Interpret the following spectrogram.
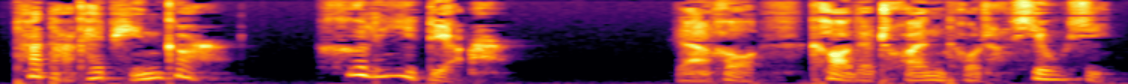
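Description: A man's voice: medium pitch, wildly swooping pitch, a little slow, breathy edge, dull audio. A man reading scripted literary narration as an audiobook narrator.

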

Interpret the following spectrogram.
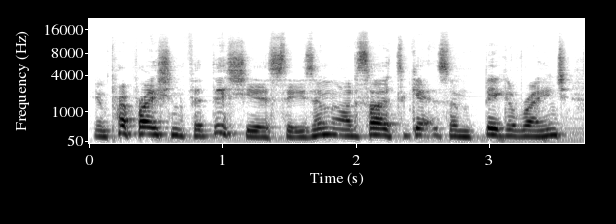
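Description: A man's voice: fairly high pitch, a little fast, slightly rough. A man in his thirties hosting a bike tech show, chatting enthusiastically as he reads out viewer entries in a workshop. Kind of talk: casual reading and reacting to viewer entries. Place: workshop with tools on the wall.

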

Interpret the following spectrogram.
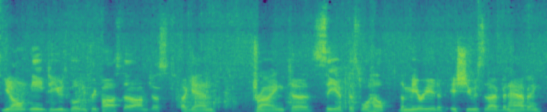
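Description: A man's voice: on the low side, fairly even intonation, moderate pace, fairly bright tone, a little hiss or hum, rough recording. A man hosting a home cooking show, chatting casually and making wry, self-deprecating asides as he cooks. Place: home kitchen, stovetop.

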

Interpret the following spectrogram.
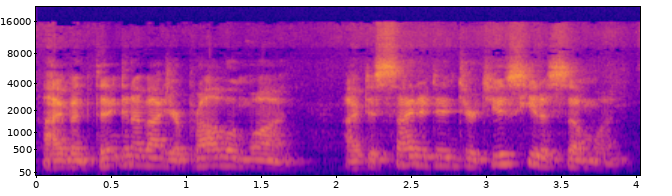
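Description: A man's voice: fairly high pitch, brisk, a bit bright, pitched above the performer's own voice, natural voice. A man voicing a grumpy, cynical dead grandfather in a story, blunt and needling. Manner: blunt, scolding, needling with questions. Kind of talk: storytelling character voice. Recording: distant mic with background noise.

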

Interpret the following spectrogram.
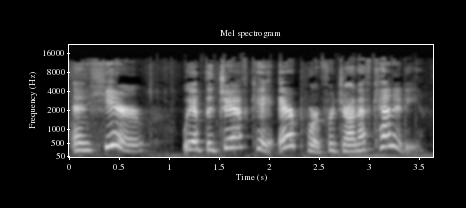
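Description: A woman's voice: sits high, animated, normal speed, bright, forceful tone, slight background noise. A young adult woman reading a picture book to children as a teacher would, with explanatory asides and questions to her listeners. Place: small room indoors.

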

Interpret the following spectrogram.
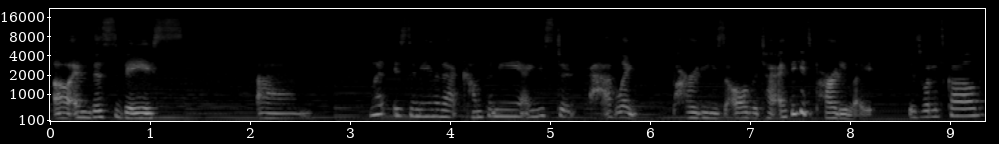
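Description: A woman's voice: mid-range voice, normal speed. A woman in her fifties giving a casual, rambling, chatty voice-over for a home vlog, prone to chuckling. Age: 50s. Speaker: craft vlogger. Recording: music behind the voice. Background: music.

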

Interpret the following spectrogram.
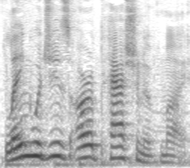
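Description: A man voicing a calm, gracious temple priest, speaking softly but firmly in a measured, courteous way. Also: high-pitched, breathy edge, faint music behind, full character voice.

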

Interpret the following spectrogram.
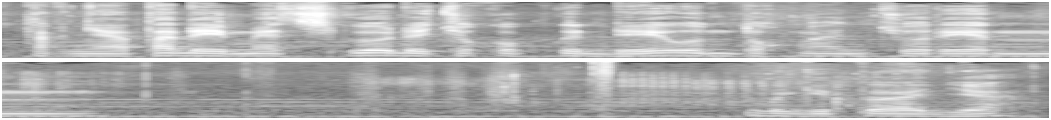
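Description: A man's voice: fairly low pitch, level tone, normal speed, fairly bright tone, soft background music. A man with an Indonesian accent giving casual commentary on a video game he is playing. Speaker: gaming video host. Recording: clear background noise, game ambience.

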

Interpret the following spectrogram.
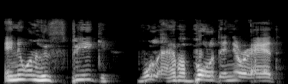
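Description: A man's voice: on the high side, slow, sharp tone, husky, full character voice. A man voicing an enraged, unstable armed young man who screams threats and demands in an amateur story reading. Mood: menacing, furious.

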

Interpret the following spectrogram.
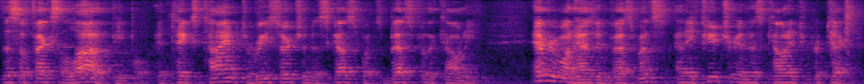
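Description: A man reads written statements aloud at a public hearing. His voice sits at a middle pitch. The room is echoey and he sounds away from the mic, with faint noise behind. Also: lively intonation, brisk, distant mic. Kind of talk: reading prepared statements aloud at a public meeting.

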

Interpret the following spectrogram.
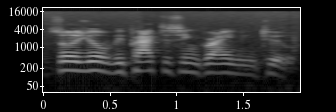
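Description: A middle-aged man giving a casual tutorial from his home metal workshop, plain-spoken and relaxed, with ums and restarts. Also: on the high side, normal speed. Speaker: hobby welder teaching a project.

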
